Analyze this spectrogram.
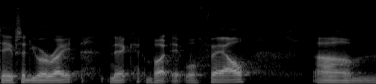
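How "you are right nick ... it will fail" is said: ordinary delivery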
